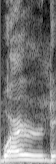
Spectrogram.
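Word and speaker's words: Wyrd: And I'm sorry, but no one who looks at the word word is going to think it's pronounced weird unless they pronounce weird wordly.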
